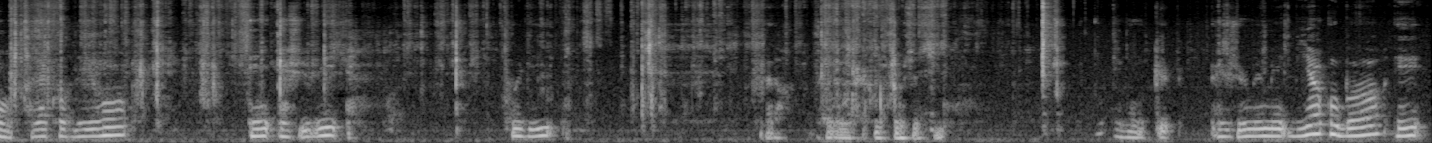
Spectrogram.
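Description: Stiff paper crinkles and creases as it is folded.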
